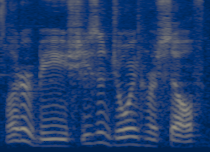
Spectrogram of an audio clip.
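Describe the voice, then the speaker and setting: A man's voice: a little high, sing-song, a little slow, gravelly, very noisy, full character voice. Young man as a wry, easygoing husband. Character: easygoing, wryly teasing husband and father. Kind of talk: high school radio drama acting.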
